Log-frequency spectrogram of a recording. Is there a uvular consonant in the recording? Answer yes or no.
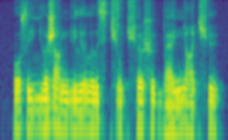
no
